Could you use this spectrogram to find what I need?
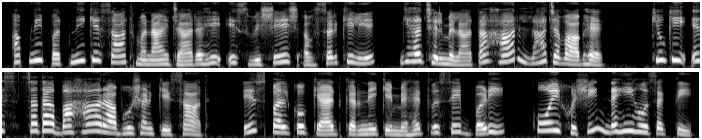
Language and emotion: Hindi, happy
